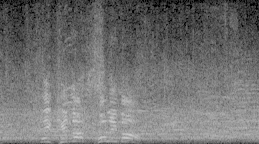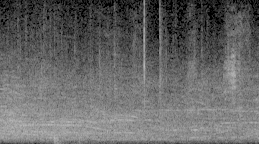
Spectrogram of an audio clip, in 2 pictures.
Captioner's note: crowd clamoring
